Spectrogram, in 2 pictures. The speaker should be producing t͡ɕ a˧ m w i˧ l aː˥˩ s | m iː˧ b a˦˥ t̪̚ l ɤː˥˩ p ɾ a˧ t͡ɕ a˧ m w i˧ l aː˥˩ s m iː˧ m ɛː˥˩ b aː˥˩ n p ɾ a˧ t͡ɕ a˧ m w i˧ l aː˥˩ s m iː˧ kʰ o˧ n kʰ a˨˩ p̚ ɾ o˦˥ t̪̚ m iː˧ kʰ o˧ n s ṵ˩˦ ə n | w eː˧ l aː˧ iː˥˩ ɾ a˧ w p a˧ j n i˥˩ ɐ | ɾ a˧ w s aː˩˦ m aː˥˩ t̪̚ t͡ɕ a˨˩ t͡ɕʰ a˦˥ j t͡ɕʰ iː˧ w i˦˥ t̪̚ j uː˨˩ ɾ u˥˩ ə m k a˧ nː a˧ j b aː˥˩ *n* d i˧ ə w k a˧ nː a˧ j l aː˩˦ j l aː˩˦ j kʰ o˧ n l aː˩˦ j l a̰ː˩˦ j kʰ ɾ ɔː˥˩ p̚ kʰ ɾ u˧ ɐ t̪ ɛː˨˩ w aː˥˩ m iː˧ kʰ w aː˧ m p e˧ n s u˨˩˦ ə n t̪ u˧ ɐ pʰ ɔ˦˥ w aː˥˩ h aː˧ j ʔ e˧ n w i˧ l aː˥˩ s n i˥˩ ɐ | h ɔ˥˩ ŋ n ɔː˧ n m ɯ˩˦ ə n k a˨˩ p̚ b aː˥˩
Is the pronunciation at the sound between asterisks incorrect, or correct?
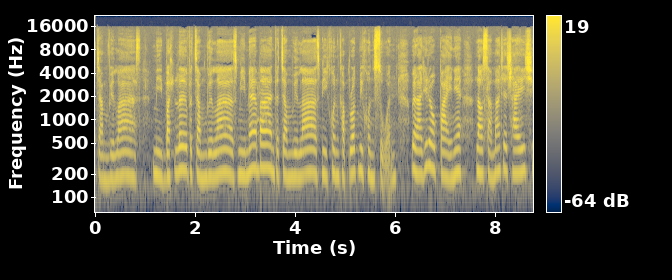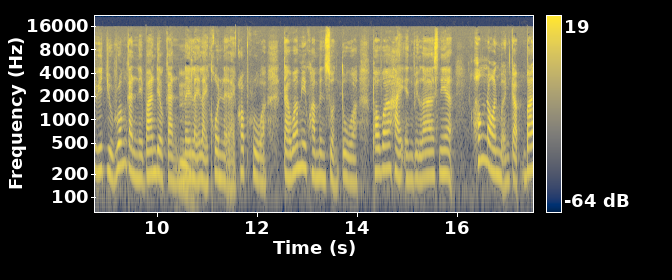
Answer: correct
